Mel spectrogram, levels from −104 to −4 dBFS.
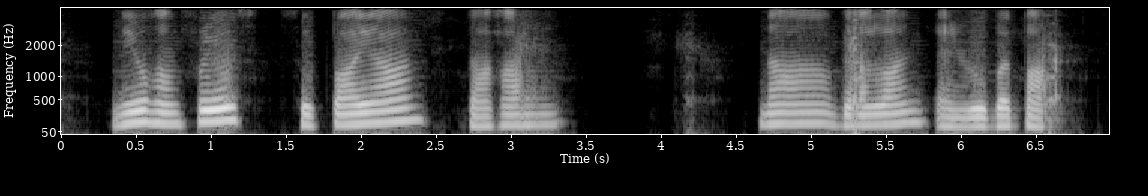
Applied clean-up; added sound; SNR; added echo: neural separator model SepFormer WHAMR!.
